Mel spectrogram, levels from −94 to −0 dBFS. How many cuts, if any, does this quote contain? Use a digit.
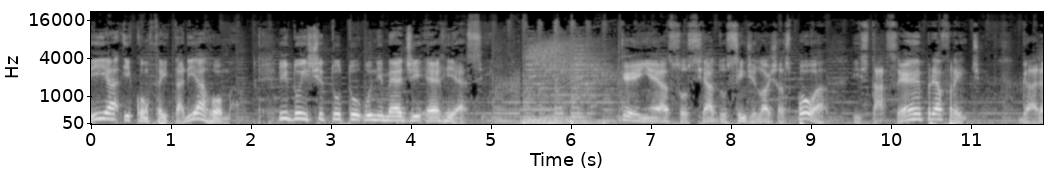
2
